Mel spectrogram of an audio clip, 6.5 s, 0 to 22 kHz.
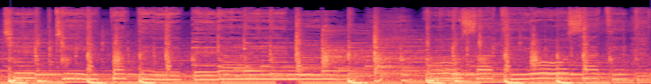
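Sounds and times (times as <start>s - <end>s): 
Hindi song ringtone: 0.2s - 6.2s.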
